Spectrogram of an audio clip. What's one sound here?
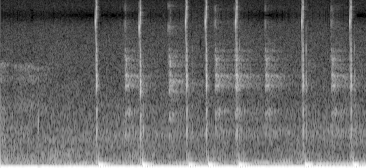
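Short menu clicks tick in quick succession.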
